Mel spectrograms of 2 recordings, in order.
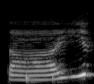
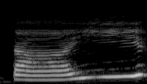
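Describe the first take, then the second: First: Taille repeated a touch louder, ending in a y sound. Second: Taille said with a y sound at the end, ta-ye. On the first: (تكرار Taille مع نطق الياء) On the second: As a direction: let the double l glide into ye. (نطق Taille بصوت الياء في آخرها) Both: Shown as a demonstration. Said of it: "Deux L se prononcent ye".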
